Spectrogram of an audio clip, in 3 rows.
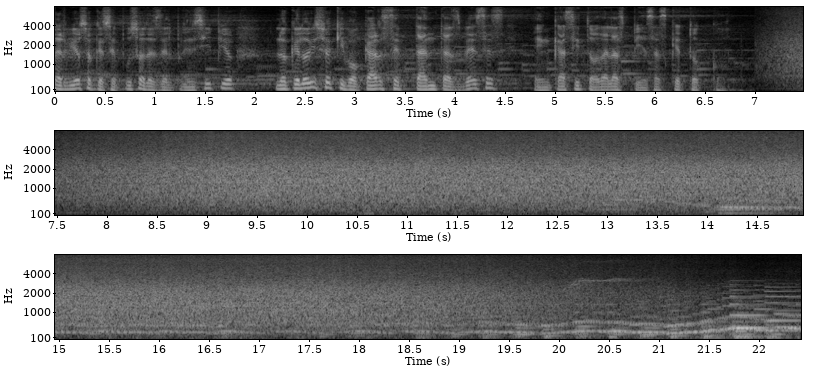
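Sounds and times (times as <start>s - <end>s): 
speech: 0.0s - 6.8s
audience applause: 7.2s - 22.4s.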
